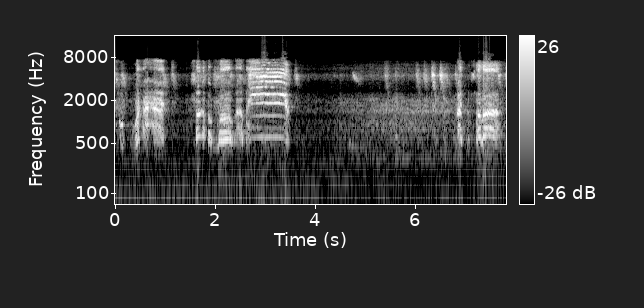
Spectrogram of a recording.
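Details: A parrot speaking Arabic, possibly reciting Quran verses, gives loud, nasal, speech-like phrases in short bursts with one long strained drawn-out note, then falls quiet before a final burst of chatter.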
